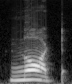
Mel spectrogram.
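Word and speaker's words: knot: नॉट आउट, है ना, के एन ओ टी का मतलब क्या होता है, नॉट, है ना, के यहां पर साइलेंट, नॉट आर, नॉट का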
